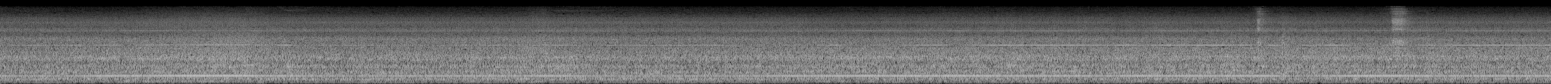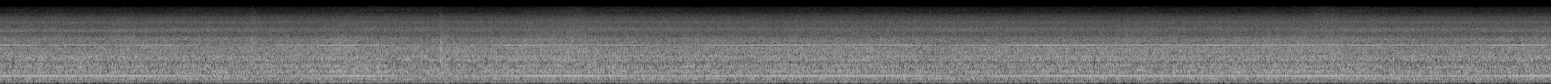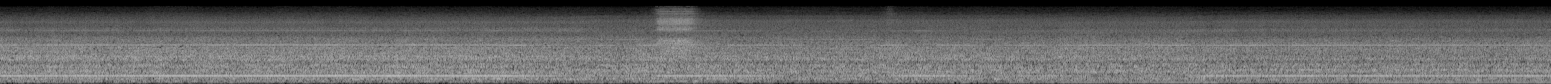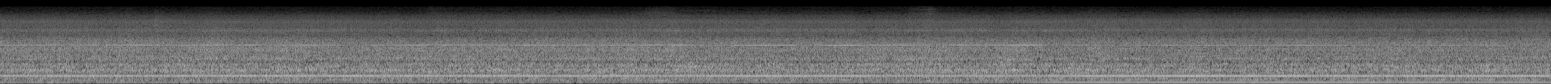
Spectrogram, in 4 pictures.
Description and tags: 20121230 vacuum.cleaner.working.01
Panasonic vacuum cleaner working on a rug. Audiotechnica BP4025, Shure FP24 preamp, PCM-M10 recorder
rug, house-keeping, dust, filtration, suction, carpet, power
